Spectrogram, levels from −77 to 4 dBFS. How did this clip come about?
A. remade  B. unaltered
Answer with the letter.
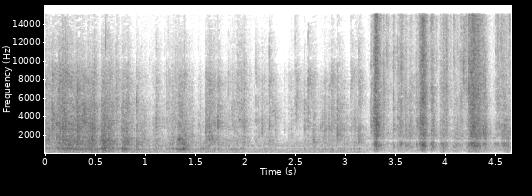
B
